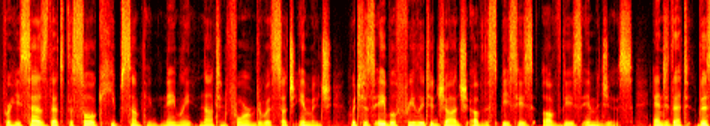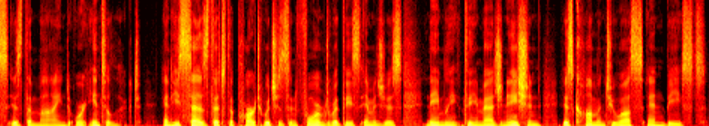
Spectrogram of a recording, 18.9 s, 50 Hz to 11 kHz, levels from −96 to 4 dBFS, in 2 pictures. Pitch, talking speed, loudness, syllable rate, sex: 125 Hz, 160 wpm, -20 LUFS, 4.9 syllables/s, male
